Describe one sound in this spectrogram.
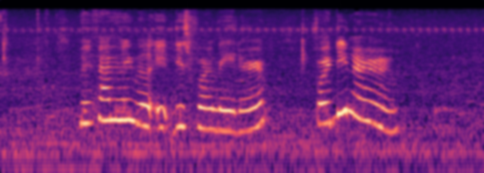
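A young girl speaks with animation close to a microphone.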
